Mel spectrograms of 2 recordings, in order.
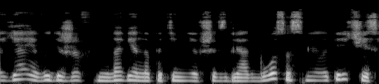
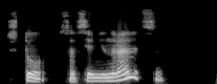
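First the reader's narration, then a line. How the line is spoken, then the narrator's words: Surprised grumble. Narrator (Russian): удивился Богдан Семенович, проворчал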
